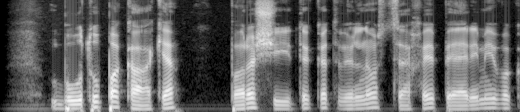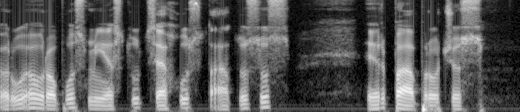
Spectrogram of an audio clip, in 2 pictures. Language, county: Lithuanian, Marijampolė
